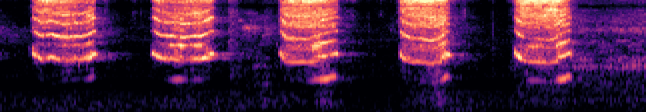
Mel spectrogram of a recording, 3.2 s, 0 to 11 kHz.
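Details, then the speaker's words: TH350 transmission from 1971 El Camino SS; sharp high squeals and whining pulsing about five times in three seconds, from a badly grooved forward drum losing pressure; replaced with heavy-duty drum, extra clutches, roller bearing. "you can pretty much hear uh it's uh squealing and whining obviously can't hear it with the in the car you know through the exhaust internal compartment but that drum was bad"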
